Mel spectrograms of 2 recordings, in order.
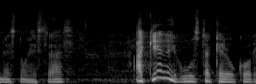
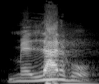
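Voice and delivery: much louder, sharp exit line; storming off; 4 semitones higher, 17 dB louder, slower than usual. Retold or imitated. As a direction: blurt it out like slamming the door. Storming out of church.

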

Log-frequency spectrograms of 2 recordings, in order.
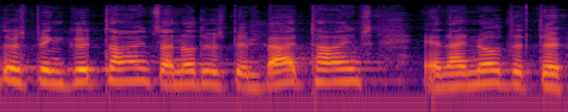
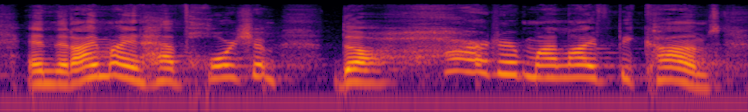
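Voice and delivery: full-force preaching; 3 semitones higher, 5 dB louder than usual. Real, not acted. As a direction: build each phrase and drive it home.

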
